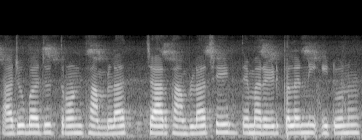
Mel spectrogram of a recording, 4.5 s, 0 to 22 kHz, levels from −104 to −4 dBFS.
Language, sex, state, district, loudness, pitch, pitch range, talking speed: Gujarati, female, Gujarat, Gandhinagar, -16 LUFS, 210 Hz, 205-215 Hz, 160 wpm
